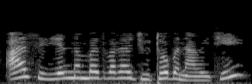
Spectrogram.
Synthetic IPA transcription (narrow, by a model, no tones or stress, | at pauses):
asiɾijəlnəmbəɾd̪ʋaɾad͡ʒʱuʈʰobənaʋet͡ʃʰe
